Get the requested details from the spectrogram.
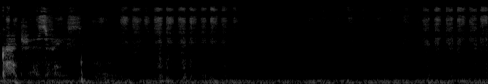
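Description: The pointed tip of a wooden stick scratches and rubs the surface of a palm-sized, solid, smooth grey river stone with painted eyes and a smile, held in the hand. A quiet, rapid series of short, bright, dry scraping strokes is heard, mostly high-pitched hiss with little low end.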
